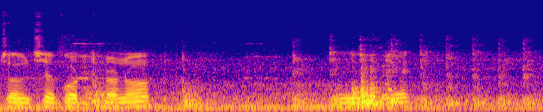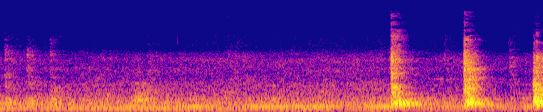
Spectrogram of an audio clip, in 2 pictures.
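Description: Steady low machinery hum of a construction site, with voices in the first few seconds and two sharp hammer blows on metal formwork near the end.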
